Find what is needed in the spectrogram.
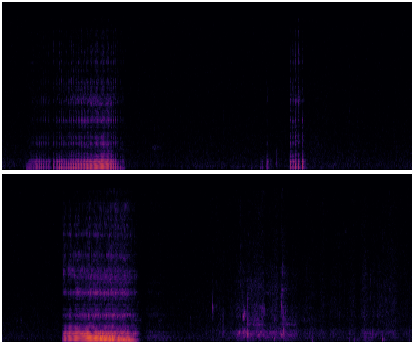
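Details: Adult man (husband) snoring while asleep at night, getting louder over time: loud, rough, rattling snores of one to two seconds, separated by quiet pauses, with a few brief snorts between them.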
